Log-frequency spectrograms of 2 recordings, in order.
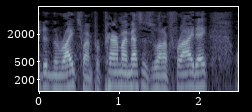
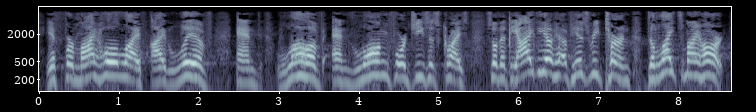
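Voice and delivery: loud, high, drawn-out proclamation; impassioned preaching; 10 semitones higher, 14 dB louder, slower than usual. Real, not acted. Preacher to congregation on longing for Christ, impassioned. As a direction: preach it with slow, rising force.

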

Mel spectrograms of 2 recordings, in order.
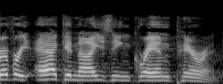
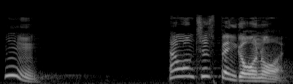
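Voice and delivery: softer, unhurried question; calm; 7 dB quieter than usual. Acted. Jesus calmly asking the father about his son, soft. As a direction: ask it gently and calmly. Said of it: "Jesus says kind of calmly".

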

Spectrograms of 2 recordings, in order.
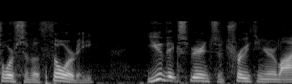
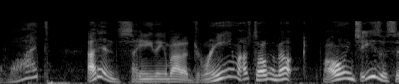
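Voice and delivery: baffled; 7 semitones higher than usual. Retold or imitated. Pastor replaying his own confused thought at her answer, high and surprised. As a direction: act thrown off by the dream talk.

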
